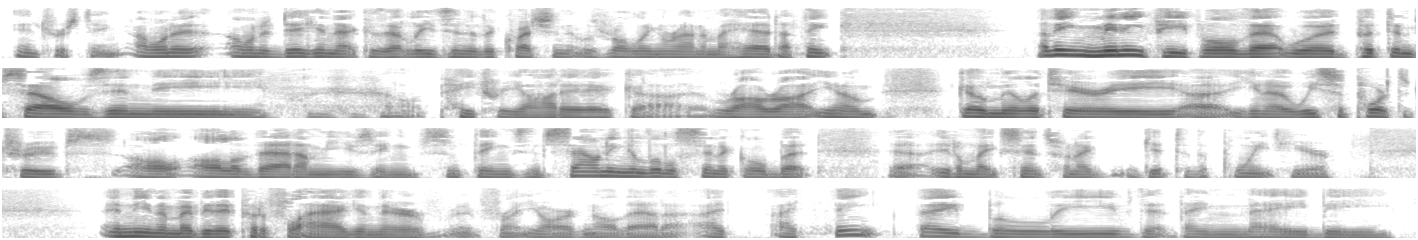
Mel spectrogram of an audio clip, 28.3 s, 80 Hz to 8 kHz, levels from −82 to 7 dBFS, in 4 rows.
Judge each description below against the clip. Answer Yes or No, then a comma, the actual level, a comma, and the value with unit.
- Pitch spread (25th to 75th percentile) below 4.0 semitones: Yes, average, 3.2 semitones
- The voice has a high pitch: No, low, 125 Hz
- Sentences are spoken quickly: Yes, fast, 210 wpm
